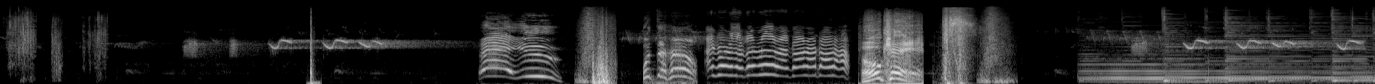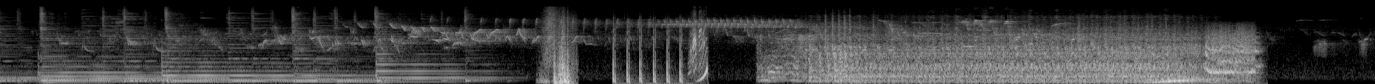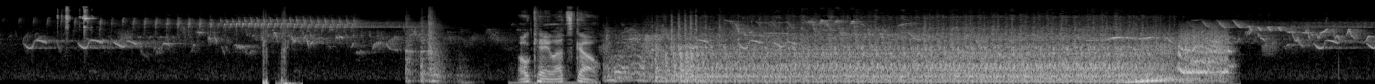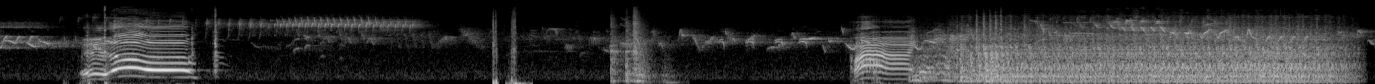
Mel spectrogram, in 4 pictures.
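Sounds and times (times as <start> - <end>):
birds chirping: 0.0 - 7.8, 10.3 - 25.3, 26.4 - 55.0
motor running: 21.4 - 26.3, 33.5 - 39.9, 50.4 - 55.0.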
